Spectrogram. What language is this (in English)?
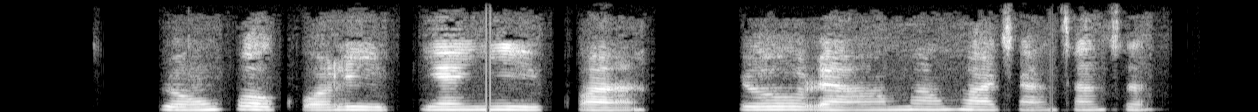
Chinese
